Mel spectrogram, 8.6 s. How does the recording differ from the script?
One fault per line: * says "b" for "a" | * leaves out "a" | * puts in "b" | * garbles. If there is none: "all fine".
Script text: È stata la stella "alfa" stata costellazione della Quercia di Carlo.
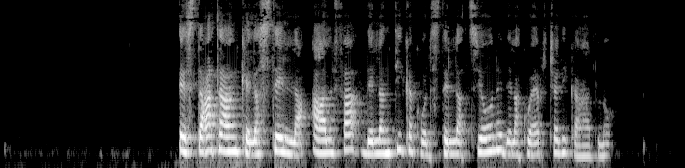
* puts in "anche"
* says "dell'antica" for "stata"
